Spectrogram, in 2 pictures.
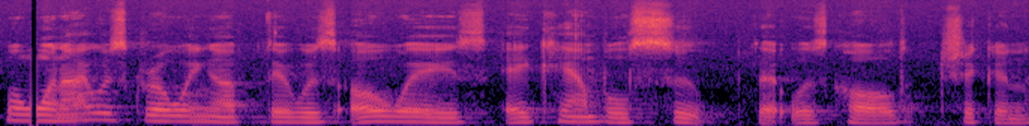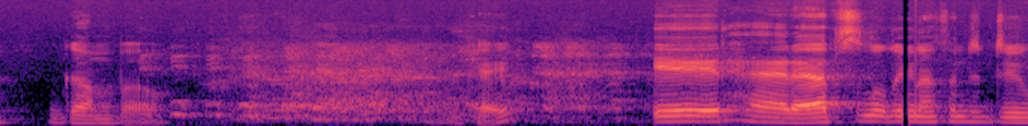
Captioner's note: laughter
